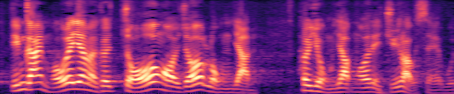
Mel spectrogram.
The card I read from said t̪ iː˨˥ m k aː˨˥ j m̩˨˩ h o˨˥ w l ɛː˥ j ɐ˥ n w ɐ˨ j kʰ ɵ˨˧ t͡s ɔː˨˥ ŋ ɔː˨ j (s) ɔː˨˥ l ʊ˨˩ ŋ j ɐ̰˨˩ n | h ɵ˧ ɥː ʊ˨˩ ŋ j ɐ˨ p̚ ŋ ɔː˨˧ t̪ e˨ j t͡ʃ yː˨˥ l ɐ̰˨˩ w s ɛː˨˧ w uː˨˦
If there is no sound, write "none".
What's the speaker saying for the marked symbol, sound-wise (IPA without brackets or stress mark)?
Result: t͡s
